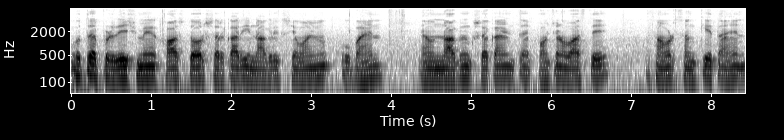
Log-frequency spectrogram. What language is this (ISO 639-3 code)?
snd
